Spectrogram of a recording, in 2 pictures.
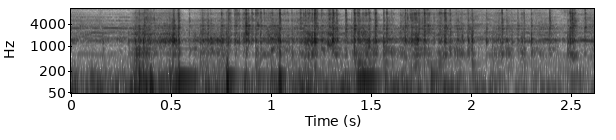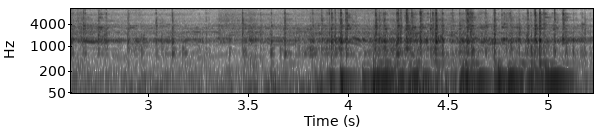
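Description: Spectator crowd noise in a ski-race grandstand, a steady din running throughout. Low rumbling bumps and clicks come from the wearable camera being moved and buffeted, heaviest in the first second and again from about four to five seconds in.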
